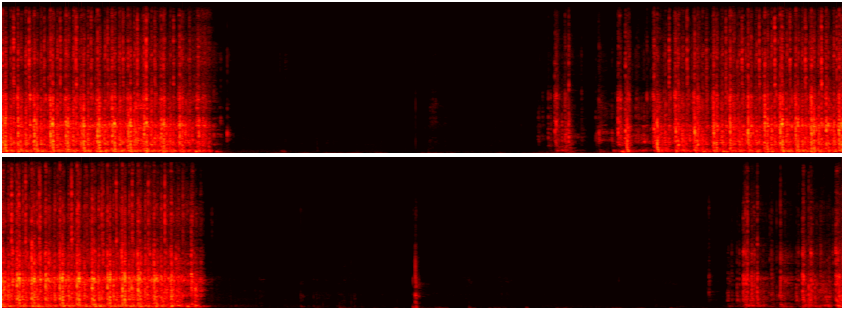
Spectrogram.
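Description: A sewing machine stitches kurti fabric in two loud, steady runs of rapid stitching separated by quiet pauses, a brief click in the gap and a short start at the end.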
